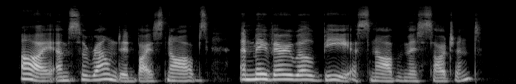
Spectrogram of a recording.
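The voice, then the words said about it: Posh accent. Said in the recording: “with a posh accent”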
